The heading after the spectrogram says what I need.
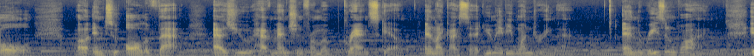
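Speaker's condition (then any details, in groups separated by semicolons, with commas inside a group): No condition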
